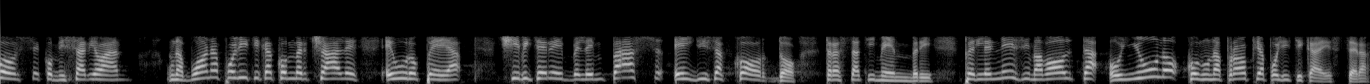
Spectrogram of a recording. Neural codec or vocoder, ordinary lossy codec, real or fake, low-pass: codec, 16 kHz, 2 kbps, FunCodec, trained on Chinese and English, 25 frames a second; none; fake; 3.6 kHz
